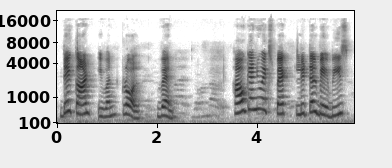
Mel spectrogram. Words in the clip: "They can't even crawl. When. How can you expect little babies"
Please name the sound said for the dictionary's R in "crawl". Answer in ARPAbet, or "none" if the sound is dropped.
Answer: R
